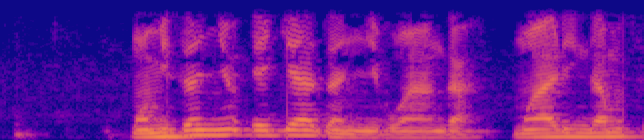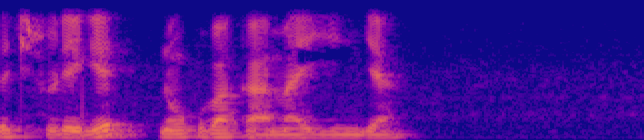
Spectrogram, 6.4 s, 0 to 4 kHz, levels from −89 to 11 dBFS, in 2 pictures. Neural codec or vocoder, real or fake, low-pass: none; real; 3.6 kHz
